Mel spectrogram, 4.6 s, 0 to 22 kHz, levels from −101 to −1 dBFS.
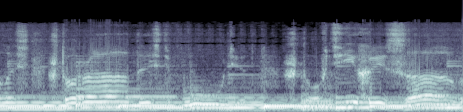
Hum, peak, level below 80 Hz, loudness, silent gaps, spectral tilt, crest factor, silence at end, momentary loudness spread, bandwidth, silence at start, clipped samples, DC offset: none; 0 dBFS; -44 dBFS; -9 LUFS; none; -7.5 dB/octave; 8 dB; 0 s; 1 LU; 9.4 kHz; 0 s; 0.3%; under 0.1%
